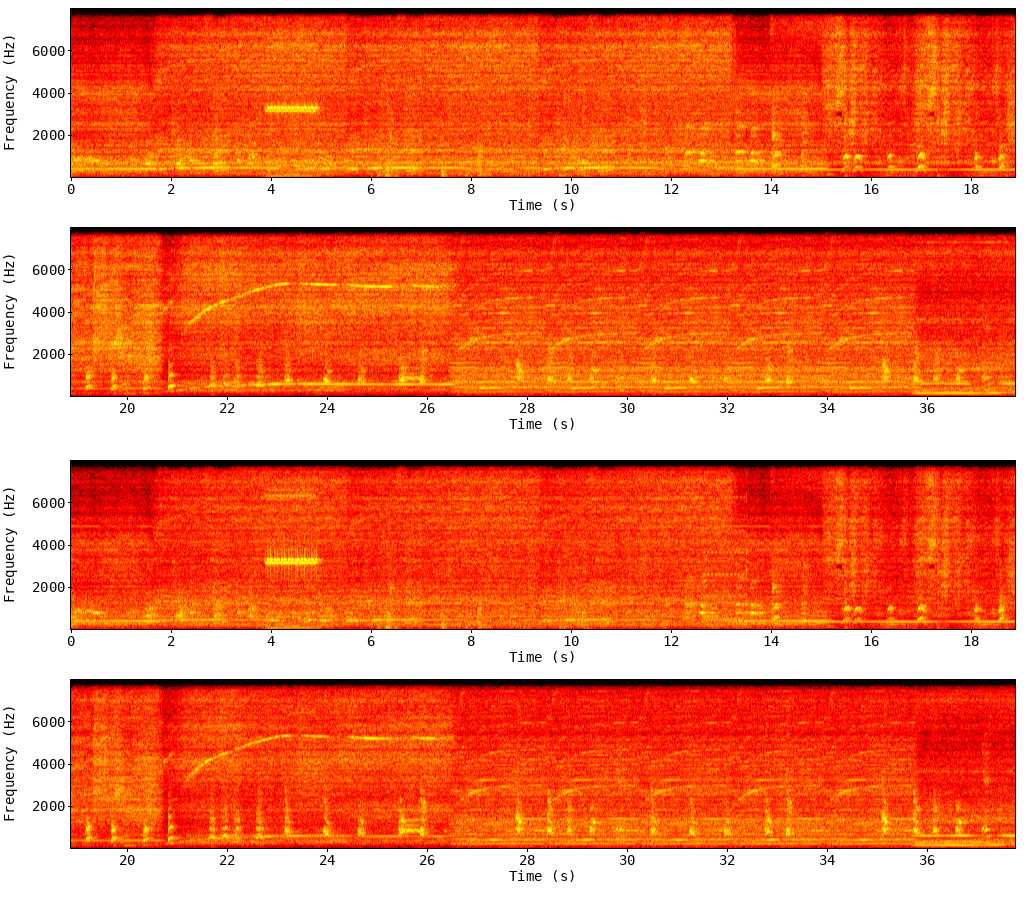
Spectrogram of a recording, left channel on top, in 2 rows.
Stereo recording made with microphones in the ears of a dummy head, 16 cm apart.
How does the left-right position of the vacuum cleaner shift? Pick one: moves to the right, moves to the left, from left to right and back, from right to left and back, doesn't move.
doesn't move.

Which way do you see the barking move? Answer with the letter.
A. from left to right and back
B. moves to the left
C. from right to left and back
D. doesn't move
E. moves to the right
E.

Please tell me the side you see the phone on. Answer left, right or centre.
right.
